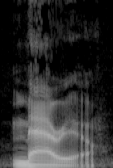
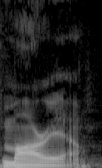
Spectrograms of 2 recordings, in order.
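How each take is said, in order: First: Mario is said with a New Jersey pronunciation. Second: Mario is said with a general American pronunciation. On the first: "New Jerseyans say Mario" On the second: "The rest of the country says Mario"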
